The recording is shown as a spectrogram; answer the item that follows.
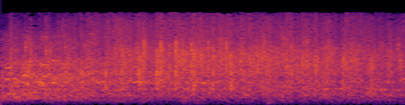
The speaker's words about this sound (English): Gore Vidal, thank you. That was not enough applause.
